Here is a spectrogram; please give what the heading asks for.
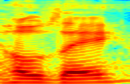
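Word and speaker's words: José: Yeah, but see, that's confusing to me as well because, like some people like Jose, right? Josue. Then the J is pronounced as an H.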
